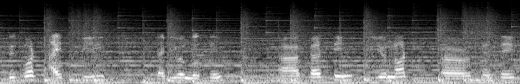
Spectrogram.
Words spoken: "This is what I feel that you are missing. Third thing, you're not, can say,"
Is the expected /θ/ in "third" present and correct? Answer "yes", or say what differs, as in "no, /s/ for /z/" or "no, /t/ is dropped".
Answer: no, /f/ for /θ/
